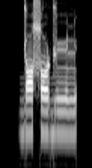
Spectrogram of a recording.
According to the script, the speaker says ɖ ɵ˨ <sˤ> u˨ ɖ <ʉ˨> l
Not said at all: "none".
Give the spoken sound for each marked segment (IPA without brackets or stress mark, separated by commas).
sˤ, ʉ˨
